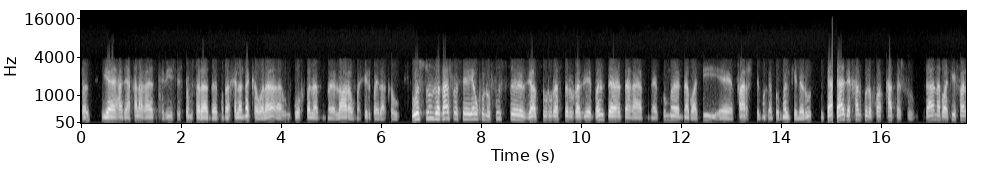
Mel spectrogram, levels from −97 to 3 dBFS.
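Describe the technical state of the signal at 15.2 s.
At 15.2 s the signal is inside a repeated-frames fault spanning 15.03 to 15.21 s. A block of about 186 ms, which fits a pair of compressed frames, was delivered twice, so the decoder plays the same stretch of sound again. It is heard as a stutter and lengthens the audio by 186 ms.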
